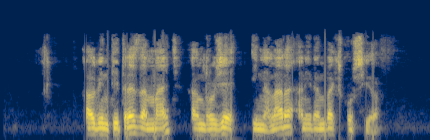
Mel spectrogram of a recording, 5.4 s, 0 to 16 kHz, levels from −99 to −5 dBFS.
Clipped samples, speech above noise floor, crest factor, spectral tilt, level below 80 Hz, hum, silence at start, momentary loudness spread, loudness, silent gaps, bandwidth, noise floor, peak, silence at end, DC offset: under 0.1%; 54 dB; 18 dB; -4.5 dB/octave; -56 dBFS; none; 0.55 s; 9 LU; -18 LUFS; none; 7.2 kHz; -72 dBFS; -2 dBFS; 0.65 s; under 0.1%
